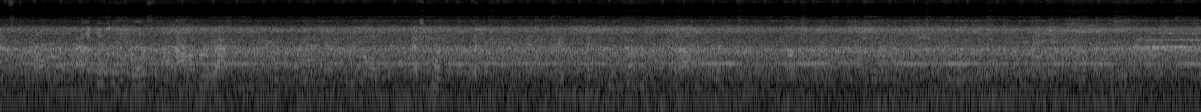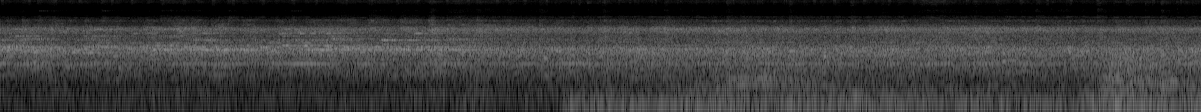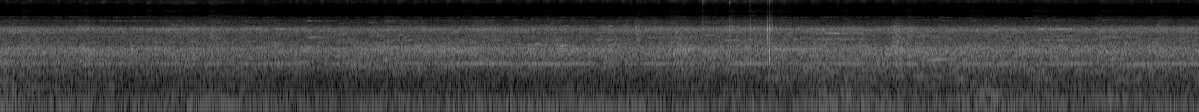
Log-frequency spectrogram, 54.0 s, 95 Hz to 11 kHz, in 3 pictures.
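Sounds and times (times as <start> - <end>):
indoor crowd hubbub: 0.0 - 54.0.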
